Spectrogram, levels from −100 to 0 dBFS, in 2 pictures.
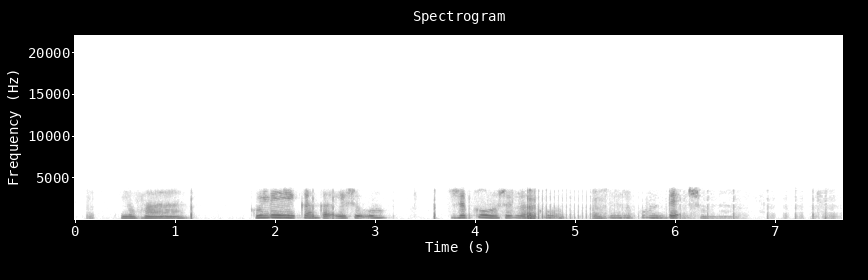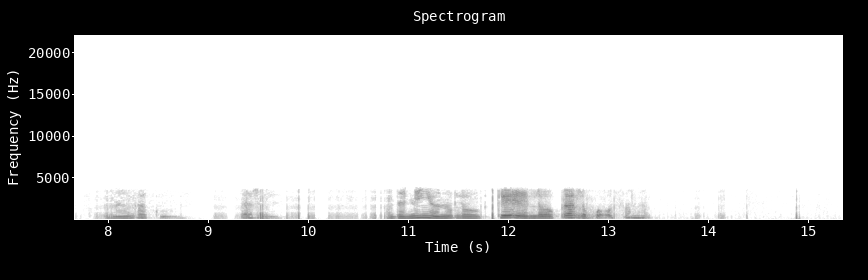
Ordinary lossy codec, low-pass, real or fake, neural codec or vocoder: Opus, 16 kbps; 3.6 kHz; fake; vocoder, 22.05 kHz, 80 mel bands, Vocos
